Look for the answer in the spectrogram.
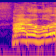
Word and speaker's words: Naruhodo: verdade, em japonês todas as sílabas são tônicas. Todas. É. Naruhodo. Naruhodô.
